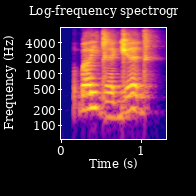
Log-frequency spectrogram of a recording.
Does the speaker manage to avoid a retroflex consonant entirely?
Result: yes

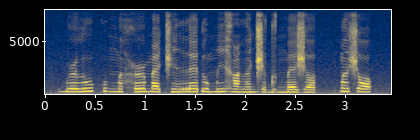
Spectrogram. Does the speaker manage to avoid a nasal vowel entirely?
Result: no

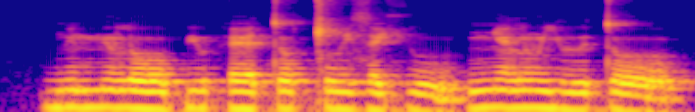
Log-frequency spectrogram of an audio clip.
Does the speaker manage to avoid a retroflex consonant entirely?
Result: yes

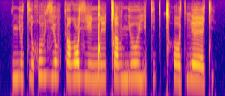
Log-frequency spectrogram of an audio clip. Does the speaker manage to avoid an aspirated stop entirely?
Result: no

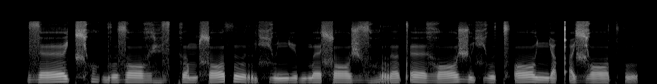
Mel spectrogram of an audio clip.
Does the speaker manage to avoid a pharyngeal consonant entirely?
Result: yes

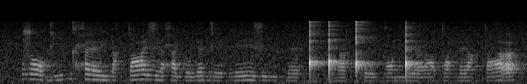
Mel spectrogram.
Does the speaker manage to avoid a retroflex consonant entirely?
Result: yes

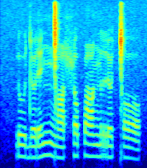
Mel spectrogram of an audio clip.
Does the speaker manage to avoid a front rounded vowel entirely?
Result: yes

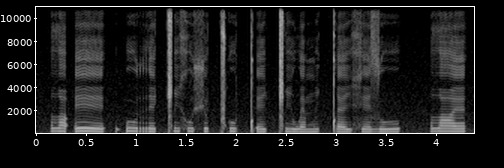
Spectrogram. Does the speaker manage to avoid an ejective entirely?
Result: no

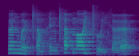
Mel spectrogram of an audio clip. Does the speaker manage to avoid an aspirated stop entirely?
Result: no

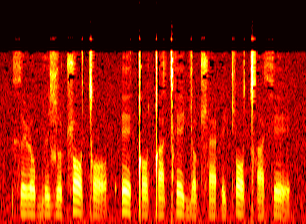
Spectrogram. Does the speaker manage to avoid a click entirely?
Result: no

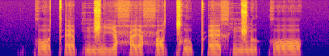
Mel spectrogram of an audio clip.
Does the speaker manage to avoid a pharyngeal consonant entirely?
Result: no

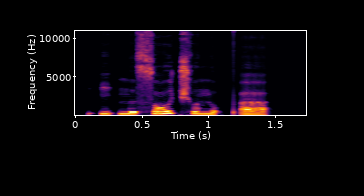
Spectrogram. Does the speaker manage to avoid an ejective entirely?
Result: no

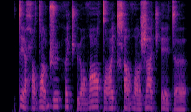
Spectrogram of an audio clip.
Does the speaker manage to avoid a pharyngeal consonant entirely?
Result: no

